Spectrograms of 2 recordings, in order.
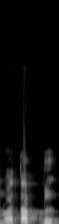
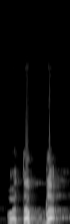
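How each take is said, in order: First: The final consonant bounces with an "e" sound. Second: The final consonant bounces with an "a" sound. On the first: The speaker calls it wrong. "kalau sampai be begitu ya salah ya" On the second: The speaker calls it right. "Wa tabba bukan wa tab"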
